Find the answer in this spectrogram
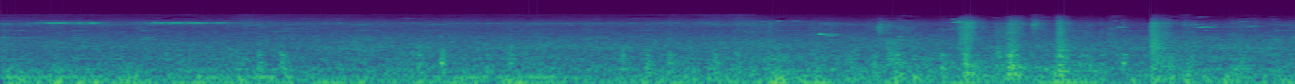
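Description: Train rolling past: a steady low rumble, with a faint high wheel squeal in the first couple of seconds and a cluster of sharp clicks and clacks from about nine to twelve seconds in.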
